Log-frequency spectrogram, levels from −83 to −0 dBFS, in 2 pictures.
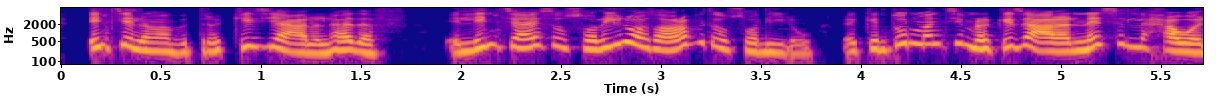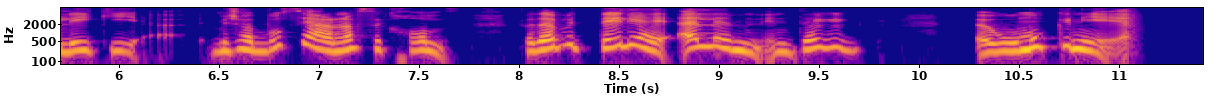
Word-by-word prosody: أنتِ 335 +4 +1
لمّا 240 -8 +1
بتركّزي 240 +10 -3
على 200 -7 +3
الهدف 200 -4 -1 0.2
اللي 225 +7 0
أنتِ 335 -2 -2
عايزة 330 +4 +2
توصلي 290 -2 -1
له، 445 -5 +4
هتعرفي 285 - +2
توصلي 220 - -4
له، 175 - -11 0.2
لكن 245 +4 -3
طول 420 - 0
ما 405 - 0
أنتِ 415 +1 -6
مركِّزة 315 +5 +2
على 220 -1 +7
الناس 305 - +1
اللي 320 -5 -3
حواليكِ 225 -2 +1
آآ، 220 - -11 0.2
مش 225 +4 -4
هتبُصي 300 - -2
على 240 -5 +3
نَفْسِك 260 -2 -4
خالص، 230 -2 -7 0.3
فده 255 +5 +5
بالتالي 310 +1 0
هيقلل 310 -1 +1
من 235 - -1
إنتاجِك 260 +6 -4 0.6
آآ، - - +2
وممكن 275 +7 +2
يأدي 235 - -5
260 Hz, 190 wpm, -19 LUFS, 225-315 Hz, 0.6 s, على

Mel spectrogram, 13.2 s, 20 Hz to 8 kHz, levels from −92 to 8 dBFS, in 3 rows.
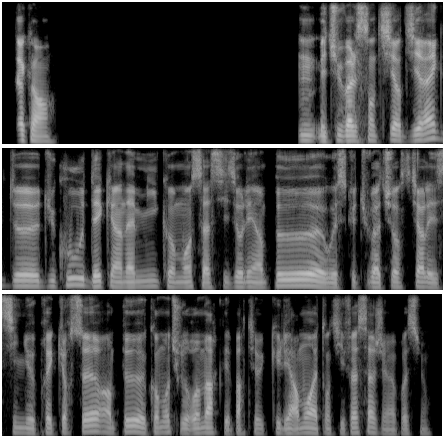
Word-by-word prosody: D'accord. 95 -2 +5 2.5
Mmh. 110 0 -1
Mais 100 - +4
tu 110 - +5
vas 105 0 +7
le 105 - +6
sentir 110 +2 +5
direct 115 +6 +4
de 115 0 +4
du 110 +1 -10
coup 135 +3 -4
dès 110 -2 +3
qu'un 100 -3 0
ami 105 +3 -2
commence 100 +1 -3
à 95 - +1
s'isoler 100 +3 -3
un 95 -1 -3
peu, 120 +2 0
heu, - - 0
ou 95 0 -5
est-ce - - 0
que - - -9
tu - - -11
vas - - 0
te - - 0
sentir 100 - 0
les 95 -2 -3
signes 100 +1 -1
précurseurs 120 +6 -1
un - - -4
peu? 115 +3 -3
Comment 110 +2 -7
tu 95 - -5
le 95 - -5
remarques? 100 +2 -2
Tu - - -9
es - - -19
particulièrement - - -5
attentif - - -7
à 105 - 0
ça 105 +1 -2
j'ai 85 -4 -7
l'impression. 85 +1 -8
105 Hz, 200 wpm, -24 LUFS, 95-115 Hz, 2.5 s, vas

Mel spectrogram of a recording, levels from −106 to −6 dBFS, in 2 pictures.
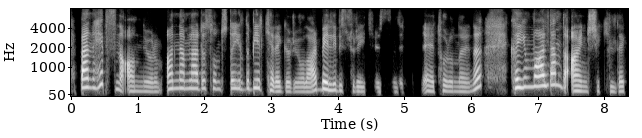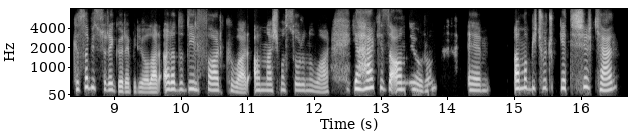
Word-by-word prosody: Ben 295 0 +9
hepsini 285 -9 -1
anlıyorum. 165 -2 -3
Annemler 265 +1 +1
de 270 - -3
sonuçta 260 0 -6
yılda 270 0 -5
1 285 -1 +2
kere 190 -5 -2
görüyorlar 155 +4 -3
belli 220 -4 +5
bir 190 - -7
süre 165 -2 -7
içerisinde, 155 -1 -17 0.3
eee, 175 -2 -3
torunlarını. 165 - -3 0.4
Kayınvalidem 340 +6 +5
de - - +2
aynı 180 -2 +3
şekilde 165 0 -6
kısa 240 - -2
bir 295 - -1
süre 235 -2 -2
görebiliyorlar. 150 -5 0
Arada 235 -2 +2
dil 250 -3 -1
farkı 210 -3 -1
var, 130 -3 +2
anlaşma 205 0 -2
sorunu 200 -3 -5
var. 150 +2 -6 0.3
Ya 255 - +6
herkesi 275 +1 +4
anlıyorum. 230 0 0 0.5
Emm, 200 -2 -2 0.4
ama 270 0 +4
bir - - -2
çocuk 280 +2 -6
yetişirken, 265 -5 +1
215 Hz, 140 wpm, -24 LUFS, 170-270 Hz, 0.5 s, Ben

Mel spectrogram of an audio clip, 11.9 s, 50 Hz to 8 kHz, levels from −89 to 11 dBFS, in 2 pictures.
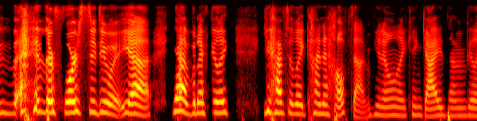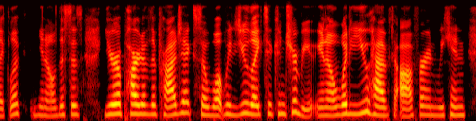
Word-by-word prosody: Mm, 245 -2 -11 0.2
th 285 - +3
they're 265 0 +10
forced 265 +2 +5
to 275 -1 0
do 260 -2 +1
it, 200 - -3
yeah, 240 -6 +6 0.3
yeah, 300 -1 +8
but 245 +1 -3
I 255 - +3
feel 260 +1 -2
like 260 -1 0 0.4
you 295 0 0
have 260 -1 +3
to 245 - -6
like 230 -2 -3
kinda 240 -3 -3
help 230 +3 -4
them, - - -9
you 215 - -11
know, 200 +1 -7
like 195 +1 -12
and 205 -1 -13
guide 180 +2 -1
them 185 - -8
and 190 0 -15
be 190 - -10
like, 180 +1 -10
"Look," 230 +2 -6 0.2
you 200 0 -15
know, 180 0 -10
"This 210 +2 -11
is 220 -1 -6 0.3
you're 230 +2 +2
a - - -2
part 235 0 +3
of 230 - -5
the 225 0 -6
project, 225 +5 -2
so 215 -2 -5
what 200 0 -3
would 220 -3 -9
you 250 +1 -5
like 220 -1 0
to 235 - -10
contribute?" 235 -4 -8
You 195 - -4
know, 195 0 -3
"What 230 +2 0
do - - -10
you 260 +5 -4
have 205 -5 0
to - - -4
offer, 205 +5 -3
and 200 -1 -11
we 195 0 -12
can, 205 -1 -10
225 Hz, 290 wpm, -22 LUFS, 200-250 Hz, 0.4 s, they're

